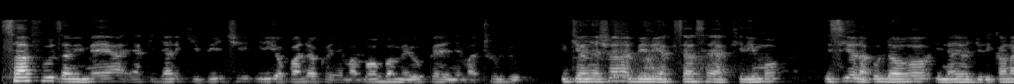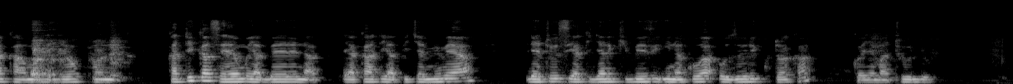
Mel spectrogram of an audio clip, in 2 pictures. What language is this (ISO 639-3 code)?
swa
